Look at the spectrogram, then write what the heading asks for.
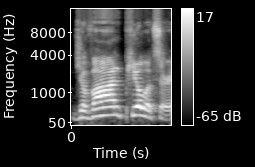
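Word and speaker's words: Jovan Pulitzer: night and I got his right name um Javon Pulitzer. It's not Hovind Pulitzer, it's Javon Pulitzer.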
